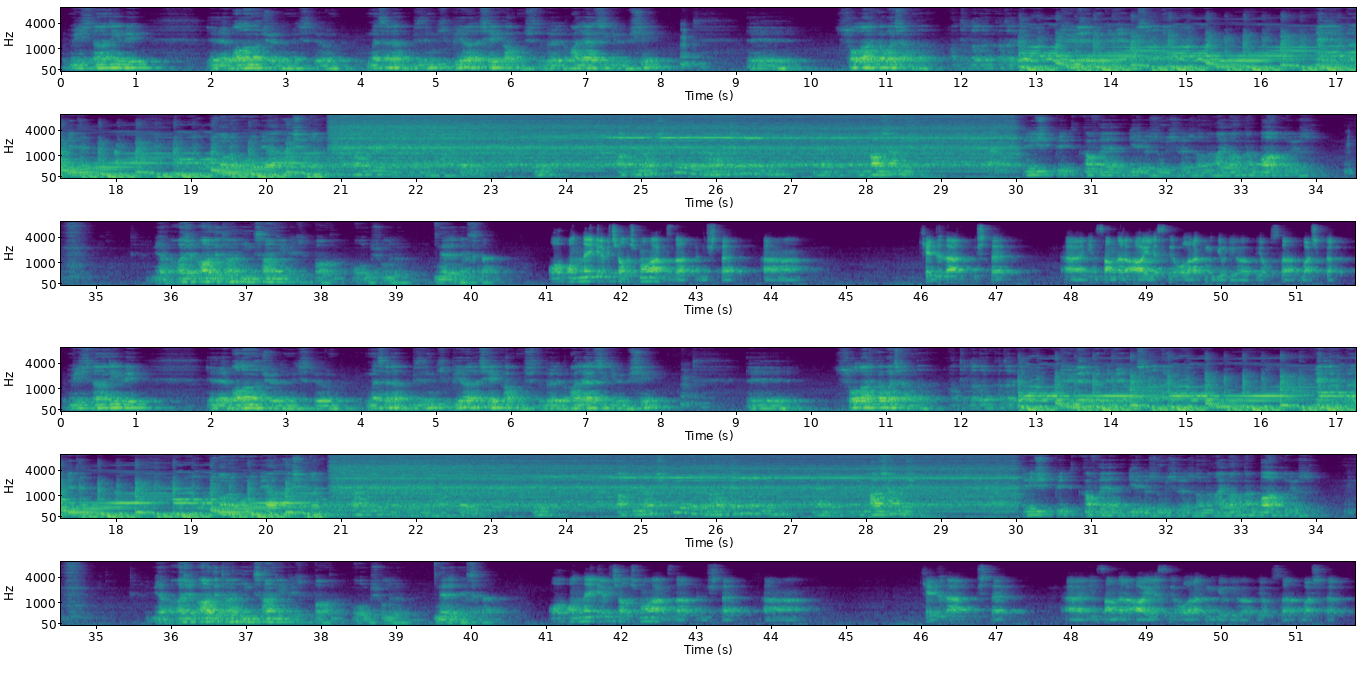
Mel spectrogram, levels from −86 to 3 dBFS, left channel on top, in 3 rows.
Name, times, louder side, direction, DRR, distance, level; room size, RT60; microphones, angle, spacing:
voice 1, 0.1-1.1 1.4-1.5 1.9-3.7 4.0-7.9 9.1-9.8 10.4-11.6 11.8-13.0 13.3-15.1 16.6-17.6 18.4-18.5 19.2-22.9 23.5-23.8 24.7-26.9 27.3-28.8 30.1-33.9 34.6-34.8 35.7-39.1 39.5-40.1, equal, 40° right, -5 dB, 0.9 m, -25 dB
voice 2, 8.2-8.6 18.0-18.3 29.6-29.9 34.4-34.6 39.9-40.4 41.0-43.5 43.9-44.4 46.0-47.1 47.9-51.5, left 4 dB, 75° left, 4 dB, 0.4 m, -26 dB
sound 1, 12.7-20.7, right 2 dB, 80° right, 0.7 m, -22 dB
sound 2, 20.8-30.0, left 2 dB, 50° left, 1.0 m, -26 dB
2.8 x 2.8 x 2.7 m, 0.93 s
head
